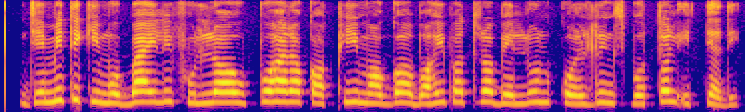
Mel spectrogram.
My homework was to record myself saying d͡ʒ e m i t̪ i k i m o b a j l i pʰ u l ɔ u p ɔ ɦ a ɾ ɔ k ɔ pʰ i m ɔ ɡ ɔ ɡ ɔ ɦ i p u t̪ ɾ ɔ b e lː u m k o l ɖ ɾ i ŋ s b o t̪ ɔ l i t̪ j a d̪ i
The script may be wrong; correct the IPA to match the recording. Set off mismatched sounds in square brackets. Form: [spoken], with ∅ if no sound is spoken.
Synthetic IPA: d͡ʒ e m i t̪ i k i m o b a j l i pʰ u l ɔ u p ɔ ɦ a ɾ ɔ k ɔ pʰ i m ɔ ɡ ɔ [b] ɔ ɦ i p [ɔ] t̪ ɾ ɔ b e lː u [n] k o l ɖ ɾ i ŋ s b o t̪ ɔ l i t̪ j a d̪ i

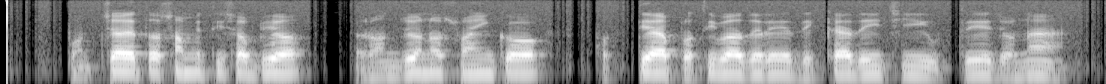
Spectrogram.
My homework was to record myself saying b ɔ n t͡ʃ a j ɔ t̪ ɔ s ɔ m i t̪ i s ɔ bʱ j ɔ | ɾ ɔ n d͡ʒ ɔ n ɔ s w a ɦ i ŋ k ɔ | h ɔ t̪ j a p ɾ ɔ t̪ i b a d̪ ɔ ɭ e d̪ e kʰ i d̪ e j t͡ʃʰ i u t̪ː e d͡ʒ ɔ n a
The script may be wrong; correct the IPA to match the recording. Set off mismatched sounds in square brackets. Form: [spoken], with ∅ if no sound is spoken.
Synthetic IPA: [p] ɔ n t͡ʃ a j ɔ t̪ ɔ s ɔ m i t̪ i s ɔ bʱ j ɔ | ɾ ɔ n d͡ʒ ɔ n ɔ s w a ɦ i ŋ k ɔ | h ɔ t̪ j a p ɾ ɔ t̪ i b a d̪ ɔ [ɾ] e d̪ e kʰ [a] d̪ e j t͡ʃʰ i u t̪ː e d͡ʒ ɔ n a

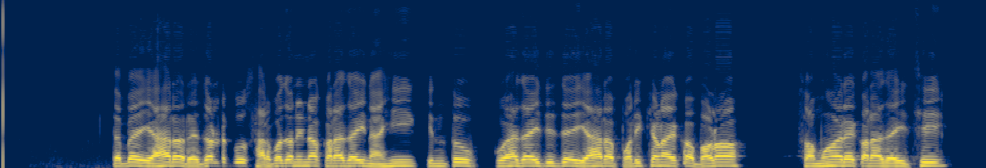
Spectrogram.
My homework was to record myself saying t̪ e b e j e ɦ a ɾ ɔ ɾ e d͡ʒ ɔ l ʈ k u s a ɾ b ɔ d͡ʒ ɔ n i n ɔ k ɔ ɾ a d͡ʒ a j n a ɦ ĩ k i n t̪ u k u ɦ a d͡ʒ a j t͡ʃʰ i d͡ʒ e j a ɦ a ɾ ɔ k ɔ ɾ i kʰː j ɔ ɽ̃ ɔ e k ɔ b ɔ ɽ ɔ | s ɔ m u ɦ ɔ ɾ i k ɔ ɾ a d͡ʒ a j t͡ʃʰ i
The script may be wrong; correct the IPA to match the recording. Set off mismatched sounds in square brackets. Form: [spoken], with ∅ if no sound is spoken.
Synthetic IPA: t̪ e b e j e ɦ a ɾ ɔ ɾ e d͡ʒ ɔ l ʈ k u s a ɾ b ɔ d͡ʒ ɔ n i n ɔ k ɔ ɾ a d͡ʒ a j n a ɦ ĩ k i n t̪ u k u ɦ a d͡ʒ a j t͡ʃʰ i d͡ʒ e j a ɦ a ɾ ɔ [p] ɔ ɾ i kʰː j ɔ ɽ̃ ɔ e k ɔ b ɔ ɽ ɔ | s ɔ m u ɦ ɔ ɾ [e] k ɔ ɾ a d͡ʒ a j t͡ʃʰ i

